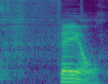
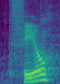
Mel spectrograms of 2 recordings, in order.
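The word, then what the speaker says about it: Pheil: reality warp by Donald fail feel he probably would prefer we pronounce it feel p-h-e-i-l that looks I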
